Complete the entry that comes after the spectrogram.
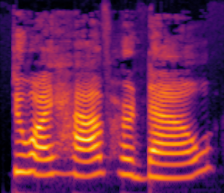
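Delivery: high, loud, slow anguished cry; voice breaking. A narrator's reading. Nuella cries out to Fiona, voice breaking. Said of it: "her voice breaking".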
